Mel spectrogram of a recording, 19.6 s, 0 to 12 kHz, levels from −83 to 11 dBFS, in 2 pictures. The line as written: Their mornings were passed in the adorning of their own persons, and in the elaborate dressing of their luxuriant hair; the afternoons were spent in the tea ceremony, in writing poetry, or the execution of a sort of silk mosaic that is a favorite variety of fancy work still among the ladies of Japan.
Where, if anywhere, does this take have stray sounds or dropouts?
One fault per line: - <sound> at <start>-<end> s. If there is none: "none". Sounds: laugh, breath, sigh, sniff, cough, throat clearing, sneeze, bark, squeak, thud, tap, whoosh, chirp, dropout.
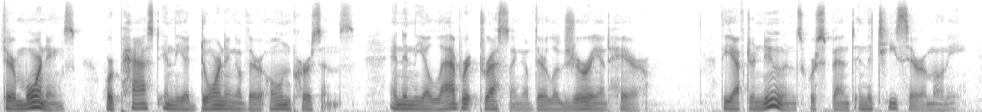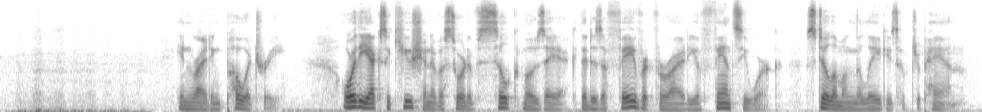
- breath at 9.9-11.4 s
